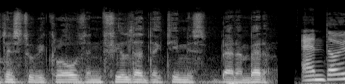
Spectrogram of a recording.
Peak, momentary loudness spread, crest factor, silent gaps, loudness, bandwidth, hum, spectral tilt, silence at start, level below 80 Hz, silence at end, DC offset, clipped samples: -4 dBFS; 5 LU; 14 dB; 2.79-2.94 s; -19 LUFS; 13.5 kHz; none; -5.5 dB/octave; 0 s; -34 dBFS; 0 s; under 0.1%; under 0.1%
